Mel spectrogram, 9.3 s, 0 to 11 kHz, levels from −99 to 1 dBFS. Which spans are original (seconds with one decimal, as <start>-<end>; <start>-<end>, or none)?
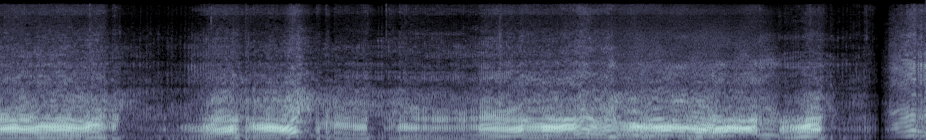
0.0-6.1; 7.8-9.3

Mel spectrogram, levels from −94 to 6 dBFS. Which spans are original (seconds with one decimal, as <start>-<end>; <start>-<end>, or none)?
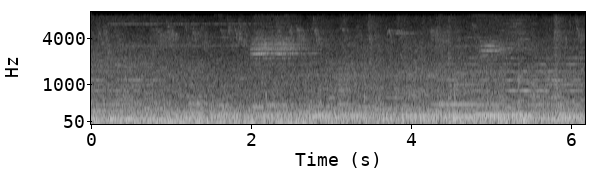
0.0-5.1; 5.7-6.2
